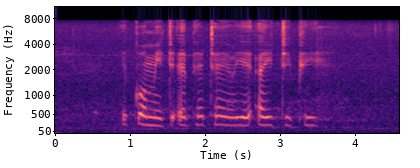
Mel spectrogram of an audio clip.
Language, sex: Xhosa, male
